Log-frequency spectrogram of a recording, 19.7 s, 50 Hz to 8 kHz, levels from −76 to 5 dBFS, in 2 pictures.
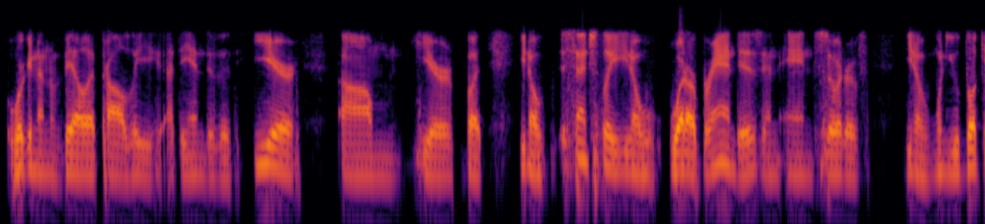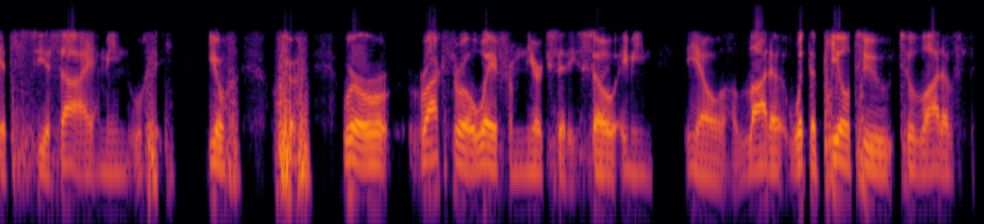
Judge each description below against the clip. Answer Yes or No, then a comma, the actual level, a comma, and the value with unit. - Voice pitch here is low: Yes, very low, 80 Hz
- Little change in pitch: Yes, narrow, 1.6 semitones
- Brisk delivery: No, average, 195 wpm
